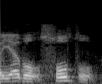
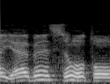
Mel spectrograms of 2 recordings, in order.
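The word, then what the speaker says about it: يَبْسُطُ: It is to tell you that it is preferred to pronounce it with a seen. So you don't say wallahu yaqbidu wa yabsutu. You don't say so. Rather you say wallahu yaqbidu wa yabsutu wa ilayhi turja'un.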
